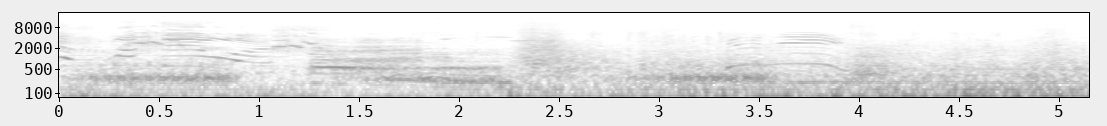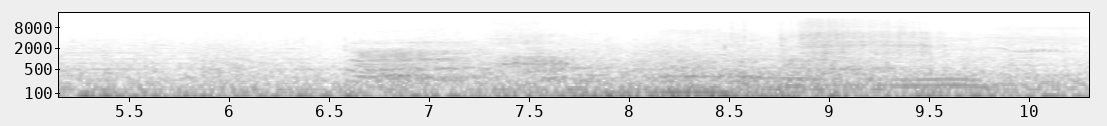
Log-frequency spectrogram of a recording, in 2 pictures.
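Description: Film sound effects of dinosaur calls over background music: squealing cries that rise and fall in pitch, one right at the start and another about four seconds in, with rougher roar-like calls later.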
